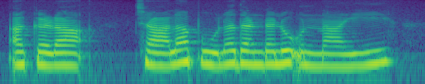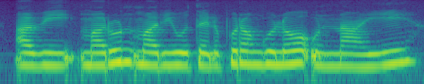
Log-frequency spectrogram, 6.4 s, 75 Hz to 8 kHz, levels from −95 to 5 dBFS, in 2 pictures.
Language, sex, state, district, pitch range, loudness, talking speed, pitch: Telugu, female, Telangana, Hyderabad, 215-235 Hz, -13 LUFS, 95 wpm, 220 Hz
